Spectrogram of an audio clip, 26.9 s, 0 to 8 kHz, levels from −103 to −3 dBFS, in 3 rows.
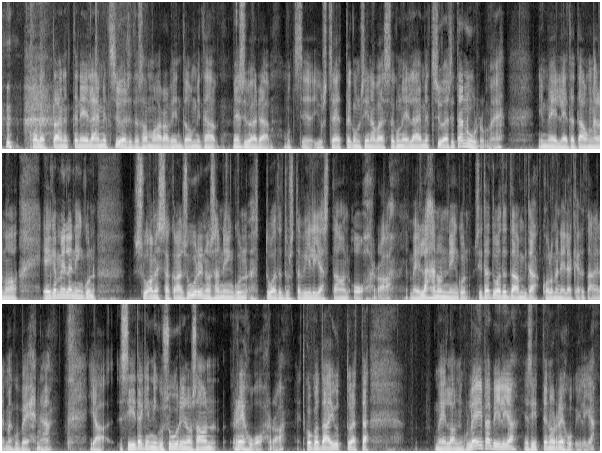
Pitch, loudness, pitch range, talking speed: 110 Hz, -19 LUFS, 105-125 Hz, 170 wpm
